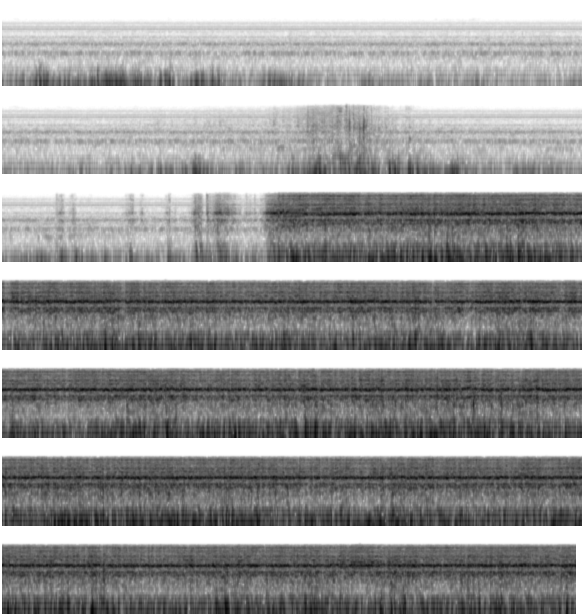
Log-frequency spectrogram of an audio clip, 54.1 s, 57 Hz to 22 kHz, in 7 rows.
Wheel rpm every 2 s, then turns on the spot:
0, 0, 0, 0, 0, 0, 0, 0, 0, 80, 220, 230, 230, 230, 230, 230, 230, 240, 240, 240, 230, 240, 240, 240, 240, 230, 230.
none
